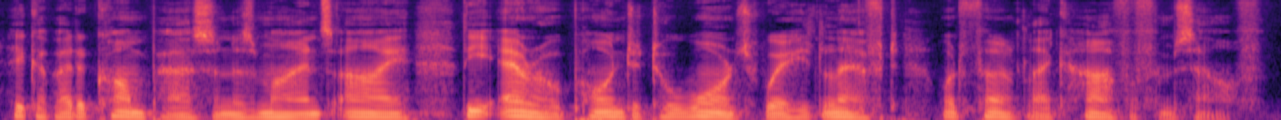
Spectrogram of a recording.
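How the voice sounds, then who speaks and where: Guy with a lowish voice narrating a fantasy fanfic audiobook, expressive storytelling. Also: moderate pace. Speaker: podfic narrator.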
